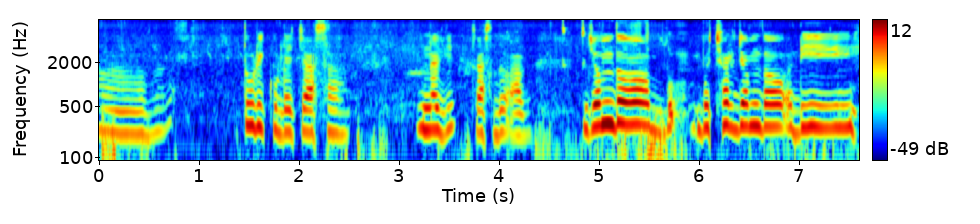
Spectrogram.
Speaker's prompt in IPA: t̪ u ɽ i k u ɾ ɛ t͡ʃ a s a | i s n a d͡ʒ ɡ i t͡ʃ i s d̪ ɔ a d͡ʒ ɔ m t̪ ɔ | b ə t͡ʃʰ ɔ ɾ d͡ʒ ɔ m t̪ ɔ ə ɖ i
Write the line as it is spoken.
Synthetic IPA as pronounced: t̪ u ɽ i k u l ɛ t͡ʃ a s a | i n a ɡ i t͡ʃ a s d̪ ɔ a d͡ʒ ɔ m d̪ ɔ | b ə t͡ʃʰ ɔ ɾ d͡ʒ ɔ m d̪ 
